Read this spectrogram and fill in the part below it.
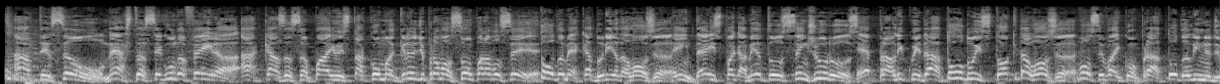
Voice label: locutor jovem padrao

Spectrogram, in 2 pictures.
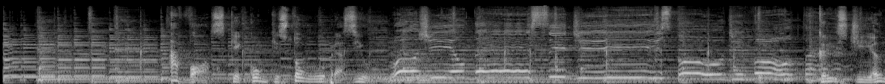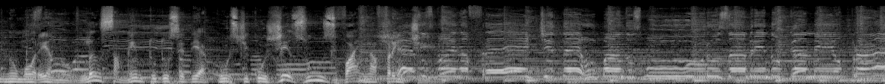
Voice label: vinheta profissional para radio

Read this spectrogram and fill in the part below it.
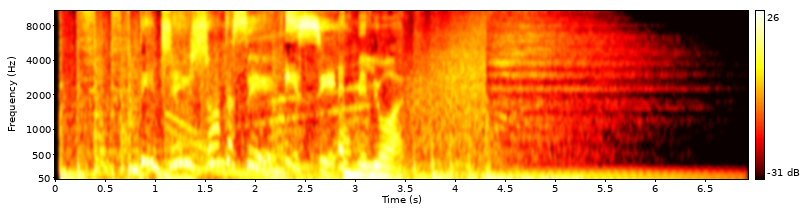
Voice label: voz feminina

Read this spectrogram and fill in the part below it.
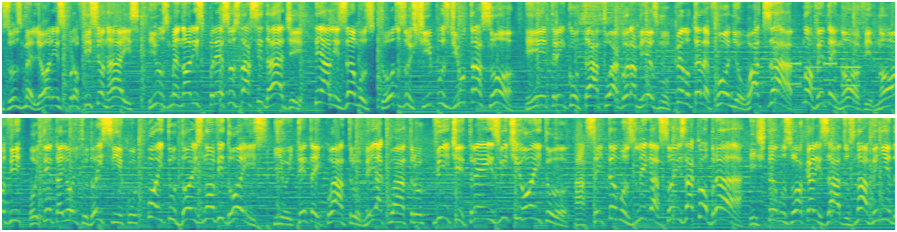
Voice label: spot espaco saude ultrassonografia; studio89audio

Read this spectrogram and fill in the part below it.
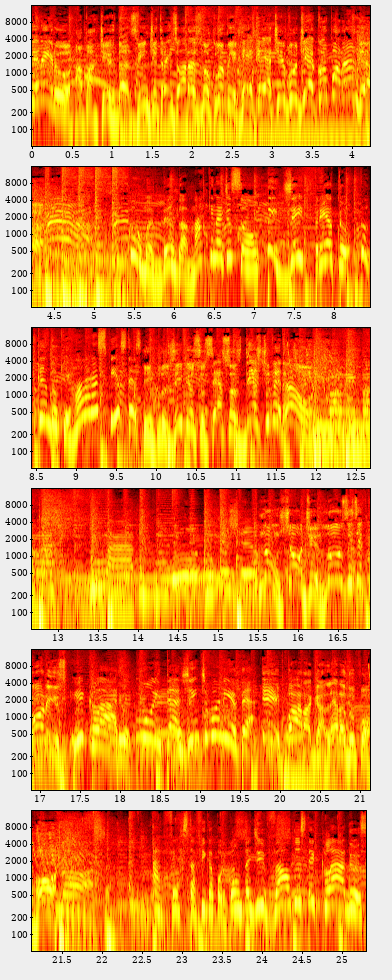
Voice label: chamada aquecimento carnaval

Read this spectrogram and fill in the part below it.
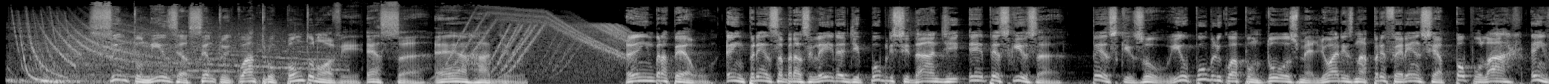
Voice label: audio de propaganda

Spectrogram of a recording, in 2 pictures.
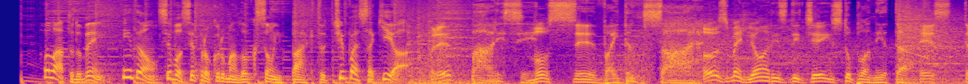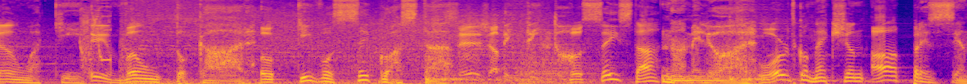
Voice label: locutor

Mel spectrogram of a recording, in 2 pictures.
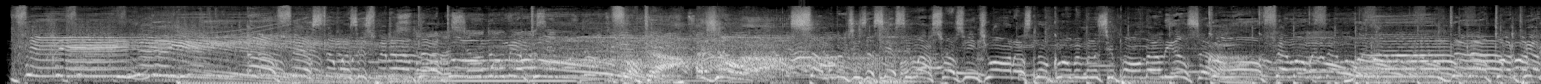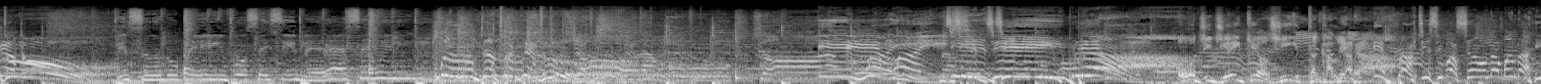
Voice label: locutor chamada; aliana

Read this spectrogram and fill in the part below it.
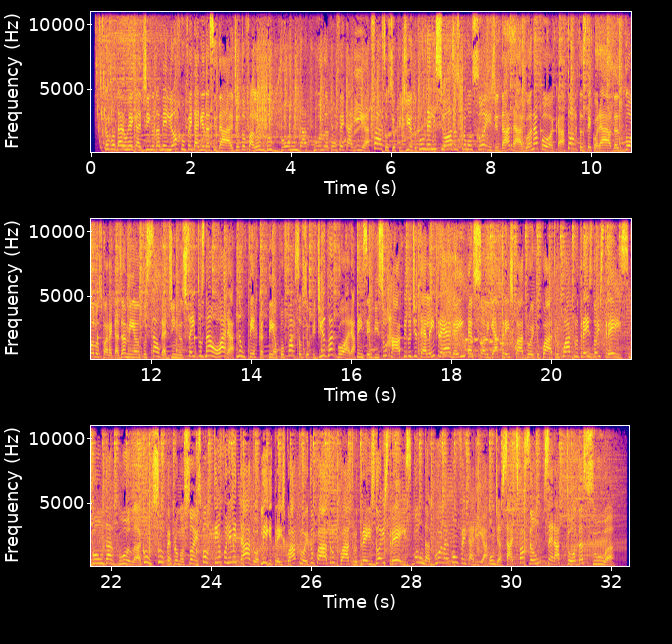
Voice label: locutora

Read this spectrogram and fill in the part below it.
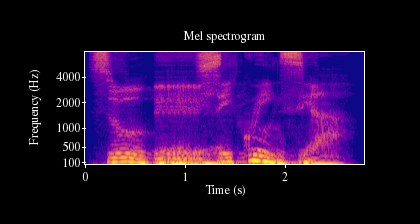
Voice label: locutor super sequencia

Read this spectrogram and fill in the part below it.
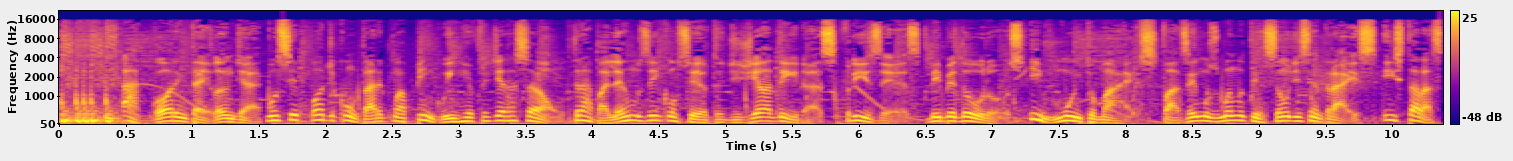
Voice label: locutor refrigeracao; pinguin

